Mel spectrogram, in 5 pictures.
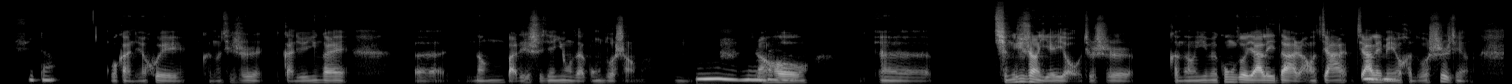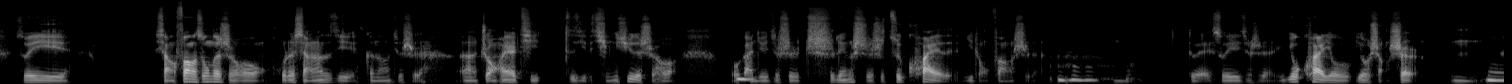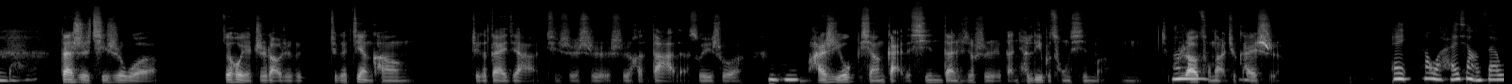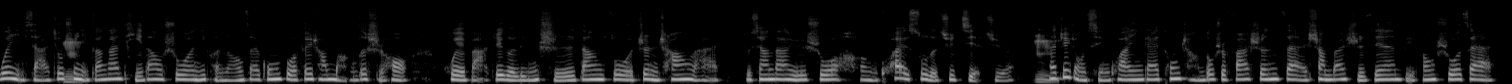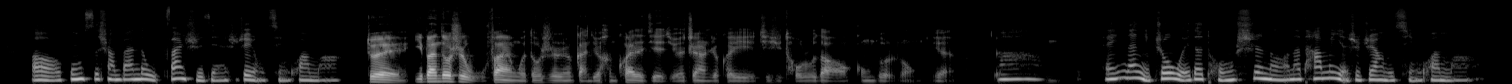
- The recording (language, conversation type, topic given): Chinese, advice, 如何控制零食冲动
- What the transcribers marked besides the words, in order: chuckle; other background noise; laughing while speaking: "力不"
